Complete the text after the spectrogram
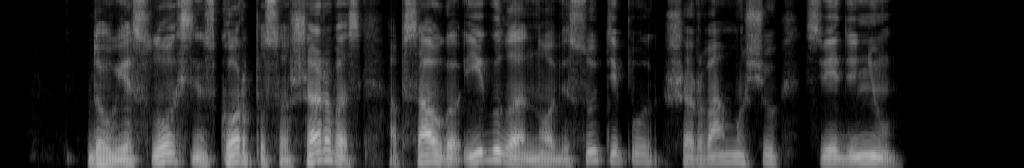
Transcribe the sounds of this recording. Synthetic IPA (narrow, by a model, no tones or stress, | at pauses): d̪ɒʊɡʲɛslˠuɔksʲnʲɪskɔɾpʊsoːʃɐɾʋɐs | ɐ̰psɑʊɡo̰ːʔiːɡʊlˠɑːnuɔʋʲɪsuːt̪ʲɪpuːʃɐɾʋɑːmʊʃʲuː | sʲʋʲiɛd̪ʲɪnʲuː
